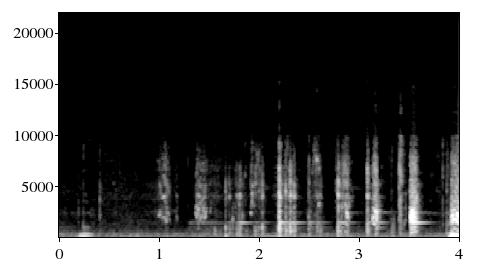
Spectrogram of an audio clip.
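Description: A string of small irregular clicks and squeaks as a person handles a drinking cup after taking a drink of water.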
